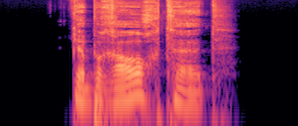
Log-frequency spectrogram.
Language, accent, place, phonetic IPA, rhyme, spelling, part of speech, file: German, Germany, Berlin, [ɡəˈbʁaʊ̯xtət], -aʊ̯xtət, gebrauchtet, verb, De-gebrauchtet.ogg
- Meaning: inflection of gebrauchen: 1. second-person plural preterite 2. second-person plural subjunctive II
